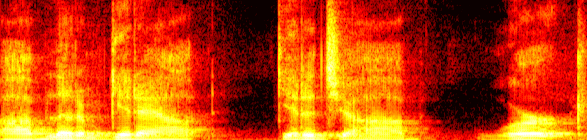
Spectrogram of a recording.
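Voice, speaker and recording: A man speaks with an American accent. His voice is somewhat breathy and medium in pitch. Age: 60s. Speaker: pastor. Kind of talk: interview.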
